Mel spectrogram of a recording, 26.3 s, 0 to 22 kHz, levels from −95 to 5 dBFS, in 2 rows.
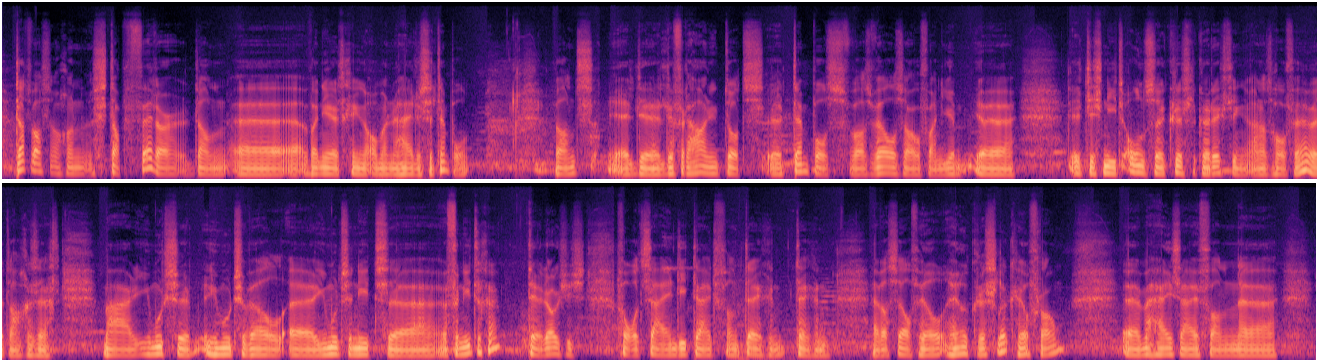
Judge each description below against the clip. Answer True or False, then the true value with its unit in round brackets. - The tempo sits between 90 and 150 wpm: False (185 wpm)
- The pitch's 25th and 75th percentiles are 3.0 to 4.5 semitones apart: False (2.5 semitones)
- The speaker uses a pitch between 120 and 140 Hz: False (90 Hz)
